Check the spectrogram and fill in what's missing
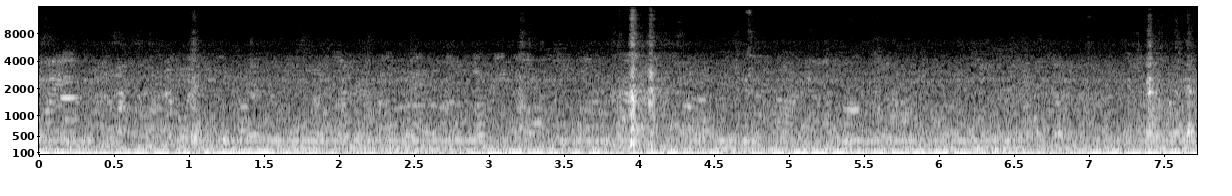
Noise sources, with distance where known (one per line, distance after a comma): person or small group talking, near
